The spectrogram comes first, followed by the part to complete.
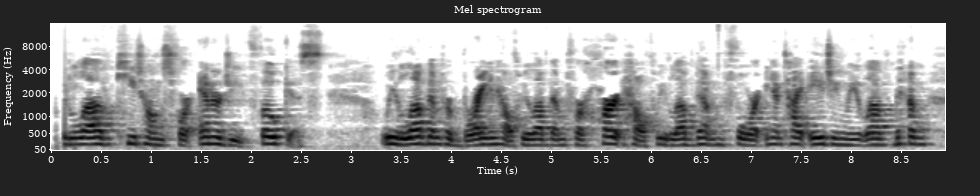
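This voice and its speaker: A woman uses a raspy, put-on character voice at a medium pitch. Her pace is moderate. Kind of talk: enthusiastic, promotional.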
